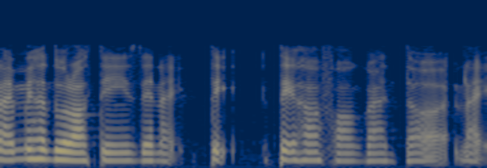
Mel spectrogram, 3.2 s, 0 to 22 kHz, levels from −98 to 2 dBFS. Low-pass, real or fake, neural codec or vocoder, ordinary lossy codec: 7.2 kHz; real; none; none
